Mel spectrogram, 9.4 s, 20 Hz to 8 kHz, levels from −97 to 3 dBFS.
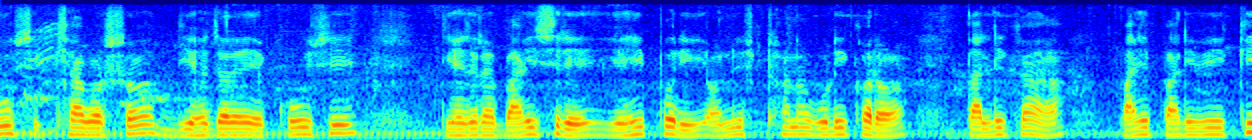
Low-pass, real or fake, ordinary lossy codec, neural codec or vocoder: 7.2 kHz; real; none; none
